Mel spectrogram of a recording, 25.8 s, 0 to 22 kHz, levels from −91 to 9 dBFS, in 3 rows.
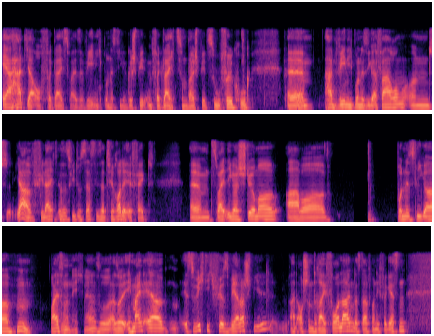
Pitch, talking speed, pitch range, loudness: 110 Hz, 130 wpm, 100-120 Hz, -20 LUFS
